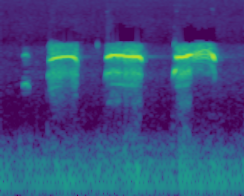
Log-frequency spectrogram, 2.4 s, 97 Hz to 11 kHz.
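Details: Osprey at the Llyn Clywedog nest in Wales while a headless fish is delivered on 4 August; a faint short note then three strong, level whistled calls, the last one rising, against low background hum.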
